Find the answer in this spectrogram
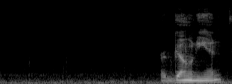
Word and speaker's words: Argonian: haven't found the lusty are going gornian made argonian that's how you pronounce it we'll find that book eventually why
